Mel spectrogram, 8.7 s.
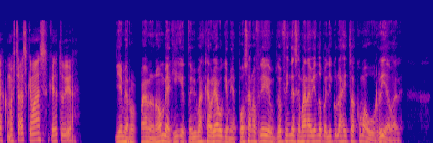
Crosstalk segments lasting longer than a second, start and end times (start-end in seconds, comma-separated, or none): none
